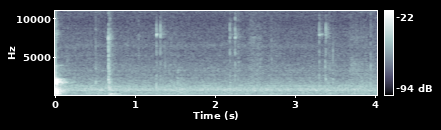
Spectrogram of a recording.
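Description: A few faint computer mouse clicks over quiet room tone.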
